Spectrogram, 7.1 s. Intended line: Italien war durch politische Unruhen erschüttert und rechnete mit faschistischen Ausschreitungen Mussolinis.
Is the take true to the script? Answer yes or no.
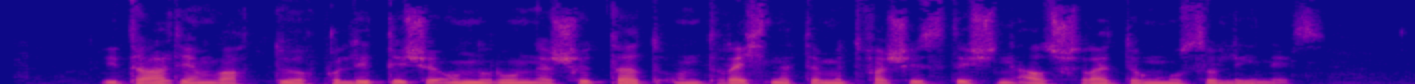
yes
